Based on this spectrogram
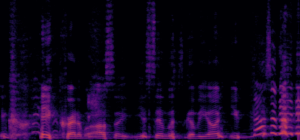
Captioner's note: laughs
